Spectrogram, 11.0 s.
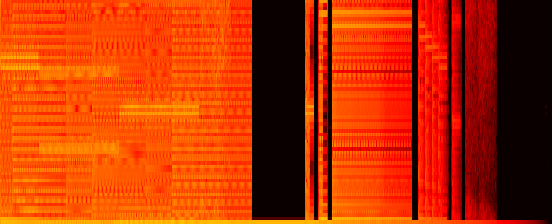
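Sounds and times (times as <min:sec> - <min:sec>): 
NES fortress background chiptune game music: 0:00.0 - 0:05.0, 0:06.1 - 0:09.4.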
